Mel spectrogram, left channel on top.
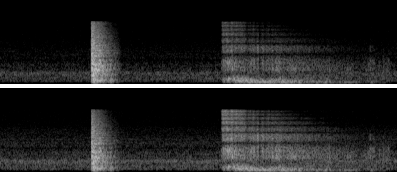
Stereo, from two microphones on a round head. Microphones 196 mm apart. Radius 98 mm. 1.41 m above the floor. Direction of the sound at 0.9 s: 20° left (ahead or behind).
